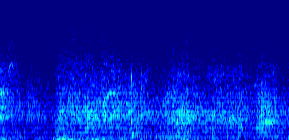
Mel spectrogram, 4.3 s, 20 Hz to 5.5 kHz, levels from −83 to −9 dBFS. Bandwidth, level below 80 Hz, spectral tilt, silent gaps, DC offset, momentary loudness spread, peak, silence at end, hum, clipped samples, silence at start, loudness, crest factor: 4.9 kHz; -68 dBFS; -5.5 dB/octave; none; under 0.1%; 6 LU; -36 dBFS; 0 s; none; under 0.1%; 0 s; -55 LUFS; 18 dB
